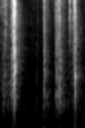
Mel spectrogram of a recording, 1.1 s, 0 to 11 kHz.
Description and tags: GBC Reload 03
Taking a cartridge in and out of a Gameboy-Colour to emulate a handgun reload sound.
handgun, magazine, weapon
